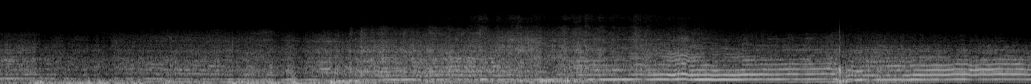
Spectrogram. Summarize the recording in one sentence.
A small engine vehicle going in the distance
